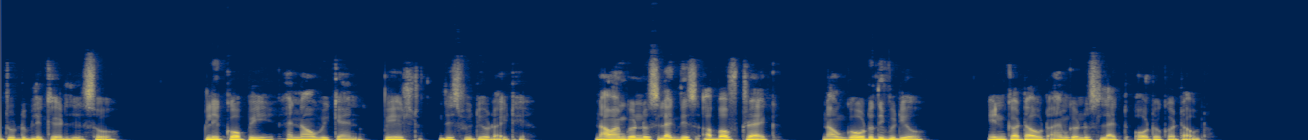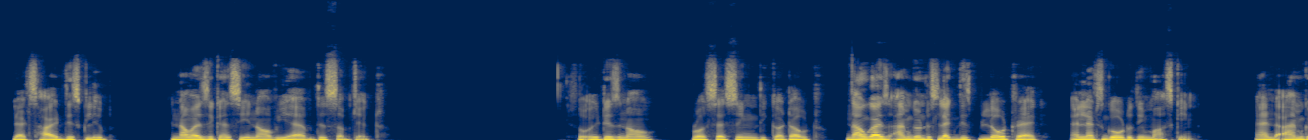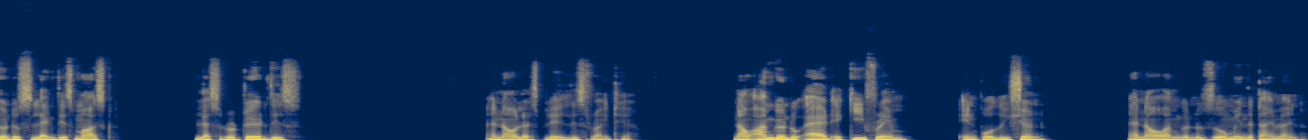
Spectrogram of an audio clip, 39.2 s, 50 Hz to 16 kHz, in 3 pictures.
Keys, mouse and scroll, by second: 2.8 right click, 37.7-38.7 ctrl+scroll up 1.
